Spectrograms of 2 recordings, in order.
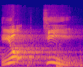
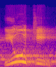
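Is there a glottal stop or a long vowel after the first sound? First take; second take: glottal stop; long vowel. First: A glottal stop follows the first syllable. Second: A long oo vowel replaces the glottal stop. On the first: "الهمزه ساكنه" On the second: "يبقى نقول ايه؟"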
